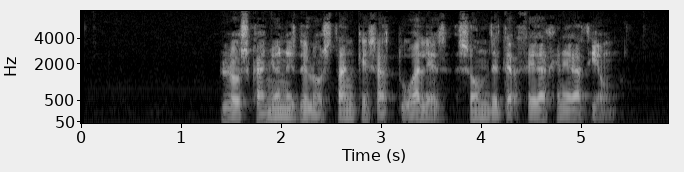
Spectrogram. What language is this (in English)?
Spanish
